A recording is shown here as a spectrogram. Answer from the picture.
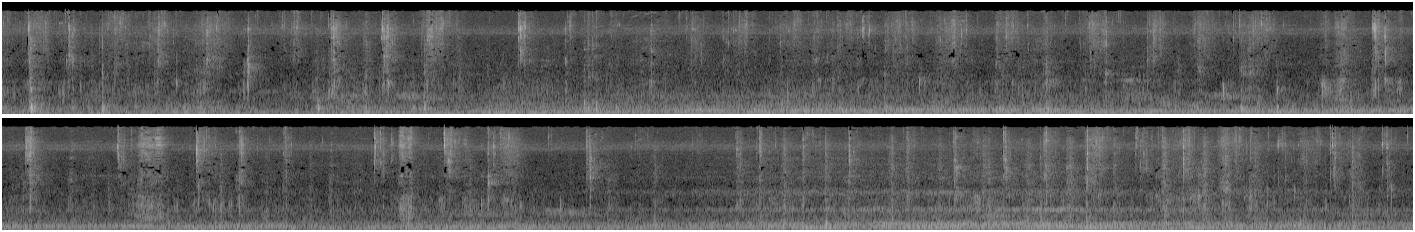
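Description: Close-up chewing and crunching of a mouthful of rice with vegetables, eaten by hand, with frequent sharp mouth clicks and smacks.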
